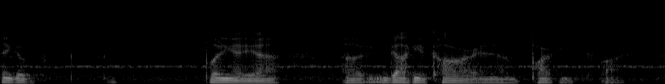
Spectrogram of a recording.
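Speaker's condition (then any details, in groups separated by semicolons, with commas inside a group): Parkinson's disease; long-standing; very quiet speech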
